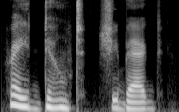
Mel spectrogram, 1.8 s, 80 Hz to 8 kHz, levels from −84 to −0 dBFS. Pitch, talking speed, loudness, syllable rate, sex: 150 Hz, 135 wpm, -19 LUFS, 3.4 syllables/s, female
